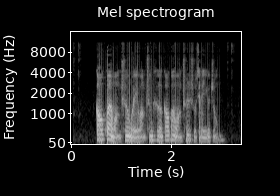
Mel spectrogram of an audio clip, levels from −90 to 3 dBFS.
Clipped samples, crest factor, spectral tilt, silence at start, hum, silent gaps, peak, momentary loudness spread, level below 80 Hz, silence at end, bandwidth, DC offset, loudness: under 0.1%; 20 dB; -6.5 dB/octave; 0.5 s; none; none; -4 dBFS; 11 LU; -48 dBFS; 0.35 s; 11.5 kHz; under 0.1%; -24 LUFS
